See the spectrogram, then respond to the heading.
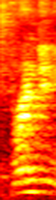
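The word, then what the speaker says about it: Brendon: His name is It's pronounced not Panic at Brendan. the Dis- It's Brendan Urie, and then it's me, Brandon.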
